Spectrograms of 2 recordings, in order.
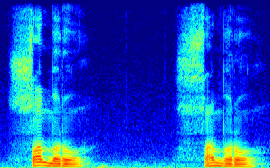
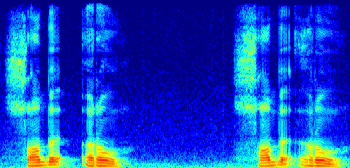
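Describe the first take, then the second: First: Said in the usual way. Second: صبرو stretched very slowly, syllable by syllable; drawn-out demo. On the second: Shown as a demonstration. Teacher modelling the word for students, very slow. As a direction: draw out صبرو slowly for the class. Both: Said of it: "ما باید همان حرف را فقط آوازش را تلفظ کنیم".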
